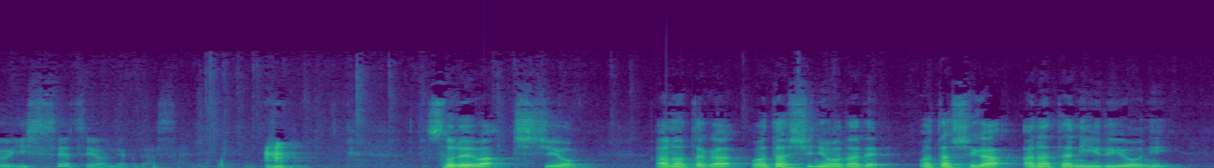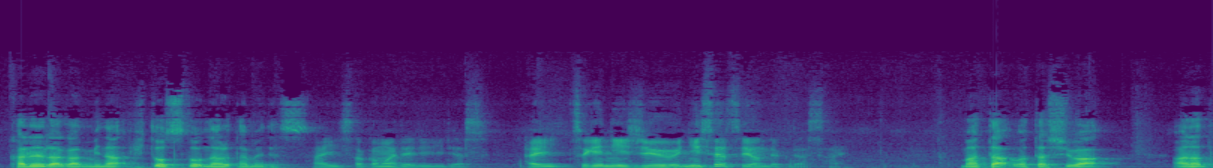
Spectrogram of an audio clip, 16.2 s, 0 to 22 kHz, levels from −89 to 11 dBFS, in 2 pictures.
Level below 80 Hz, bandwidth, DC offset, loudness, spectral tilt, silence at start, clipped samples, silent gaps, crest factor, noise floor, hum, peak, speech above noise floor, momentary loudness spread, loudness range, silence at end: -62 dBFS; 13 kHz; under 0.1%; -17 LUFS; -5.5 dB/octave; 0 s; under 0.1%; none; 18 dB; -50 dBFS; none; 0 dBFS; 33 dB; 16 LU; 7 LU; 0 s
